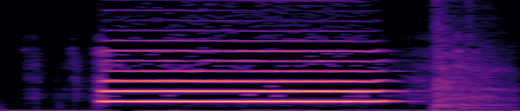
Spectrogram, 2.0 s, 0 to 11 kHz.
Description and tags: Part of the Good-sounds dataset of monophonic instrumental sounds.
instrument::oboe
note::B
octave::5
midi note::71
good-sounds-id::8014
B5, good-sounds, multisample, neumann-U87, oboe, single-note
